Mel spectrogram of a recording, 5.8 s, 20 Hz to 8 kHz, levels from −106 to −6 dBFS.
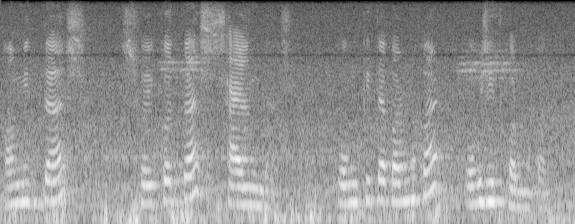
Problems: none marked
